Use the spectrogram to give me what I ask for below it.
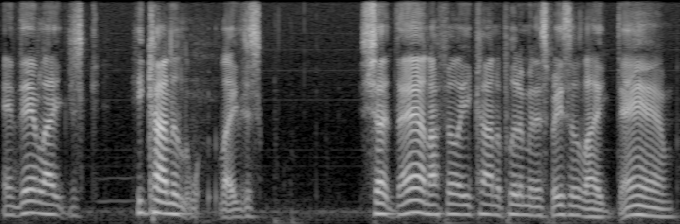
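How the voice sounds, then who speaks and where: A man's voice: medium pitch, moderate pace, a little mellow, clear, resonant tone. Laid-back man telling stories. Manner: laid-back storytelling, heavy use of "like". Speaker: podcast co-host. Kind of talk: casual chat.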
